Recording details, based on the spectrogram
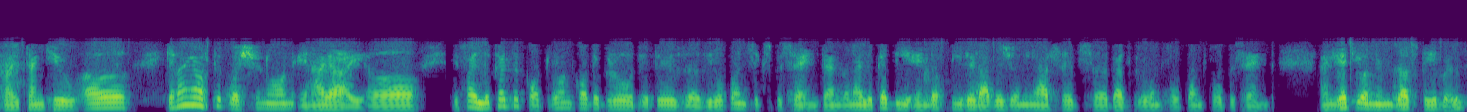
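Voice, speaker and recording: Husky man on a narrow phone line. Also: mid-range voice, normal speed, no room sound. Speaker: analyst asking questions. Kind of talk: earnings call questioning.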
